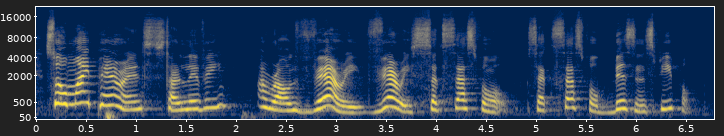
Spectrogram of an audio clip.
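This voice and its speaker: A woman talks in a raised, projected voice at a high pitch and a fairly slow pace, with very wide pitch swings. Noticeable background noise is present. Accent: Brazilian Portuguese. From Brazil. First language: Portuguese. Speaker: spiritist speaker. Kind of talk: talk at a public meeting. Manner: halting.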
